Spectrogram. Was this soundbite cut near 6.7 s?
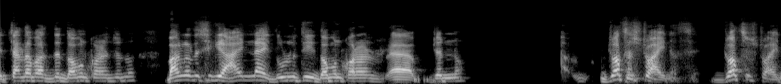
no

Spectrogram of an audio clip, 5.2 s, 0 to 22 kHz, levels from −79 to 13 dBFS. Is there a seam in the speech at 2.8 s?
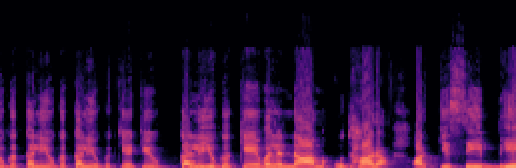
no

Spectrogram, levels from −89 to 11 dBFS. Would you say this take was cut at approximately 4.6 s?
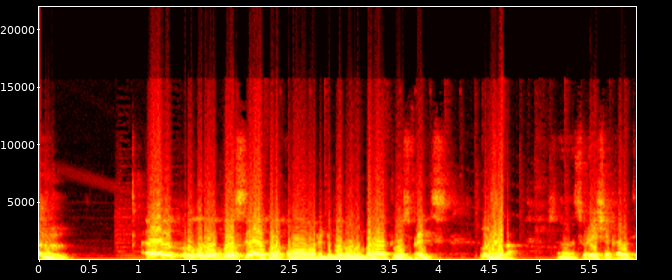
yes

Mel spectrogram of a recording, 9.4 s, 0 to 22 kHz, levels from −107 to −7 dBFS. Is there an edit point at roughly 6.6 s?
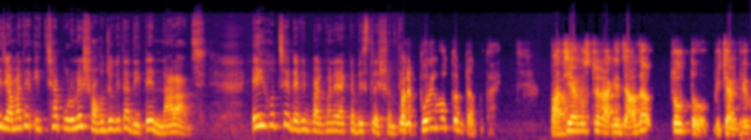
no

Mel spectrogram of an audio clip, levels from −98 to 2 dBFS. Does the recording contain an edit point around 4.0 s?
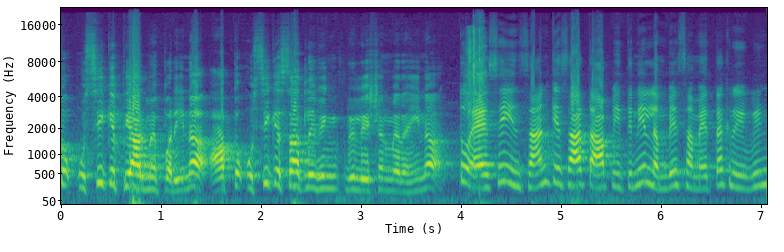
yes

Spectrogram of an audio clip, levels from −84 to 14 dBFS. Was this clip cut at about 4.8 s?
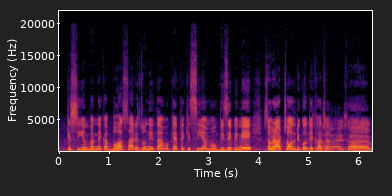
no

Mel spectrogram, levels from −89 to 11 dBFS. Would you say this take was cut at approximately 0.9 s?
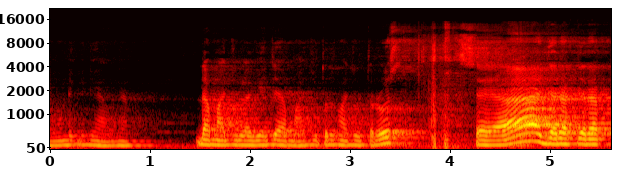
no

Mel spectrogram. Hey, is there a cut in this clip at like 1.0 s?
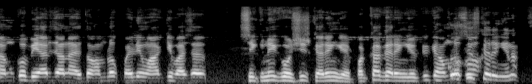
yes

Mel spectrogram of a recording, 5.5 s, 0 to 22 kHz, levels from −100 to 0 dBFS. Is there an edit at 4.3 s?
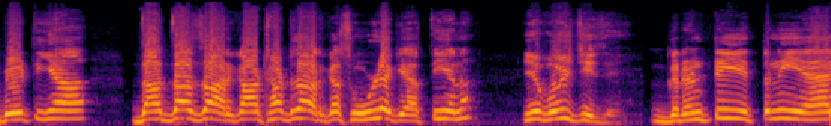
yes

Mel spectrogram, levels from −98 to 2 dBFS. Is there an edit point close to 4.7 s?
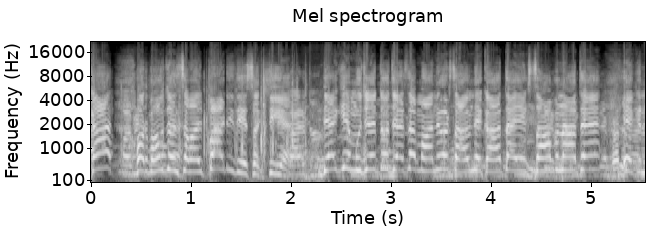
no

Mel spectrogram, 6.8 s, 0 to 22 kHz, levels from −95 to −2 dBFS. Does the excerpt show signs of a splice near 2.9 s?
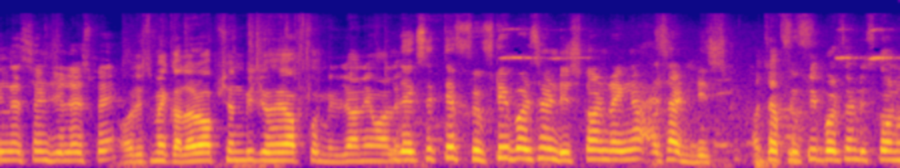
yes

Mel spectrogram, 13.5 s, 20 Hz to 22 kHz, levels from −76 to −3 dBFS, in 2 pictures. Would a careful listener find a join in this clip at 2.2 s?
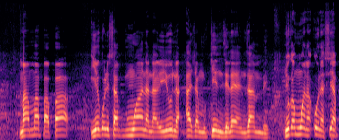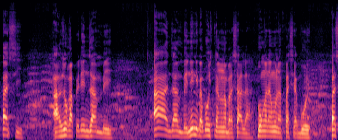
no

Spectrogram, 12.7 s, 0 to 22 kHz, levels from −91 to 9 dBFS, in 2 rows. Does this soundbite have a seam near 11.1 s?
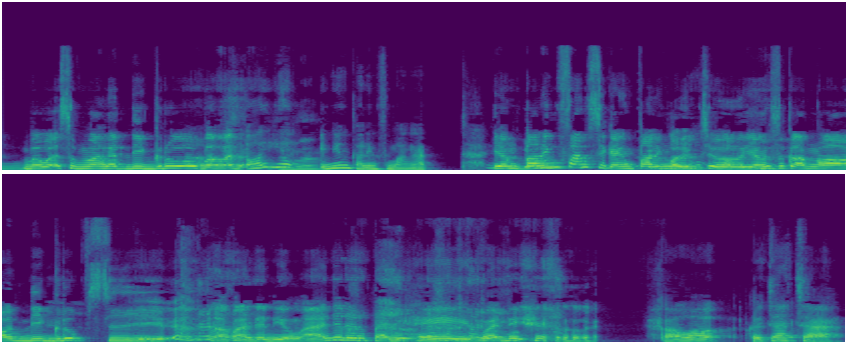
yes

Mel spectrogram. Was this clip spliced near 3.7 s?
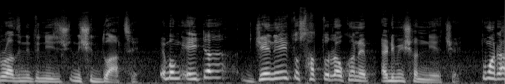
yes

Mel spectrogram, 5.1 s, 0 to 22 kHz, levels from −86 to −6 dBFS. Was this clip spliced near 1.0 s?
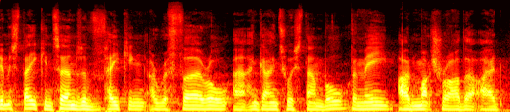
yes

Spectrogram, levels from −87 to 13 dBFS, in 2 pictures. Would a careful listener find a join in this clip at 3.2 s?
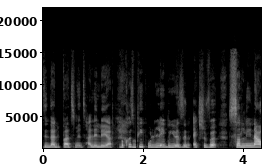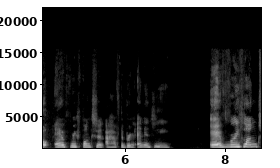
no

